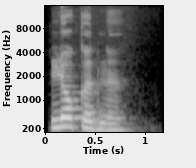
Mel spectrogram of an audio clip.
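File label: "лёкӧдны", Komi, female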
